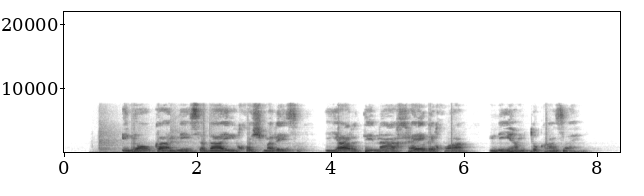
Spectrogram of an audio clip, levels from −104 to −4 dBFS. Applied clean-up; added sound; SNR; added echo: neural separator model SepFormer DNS4.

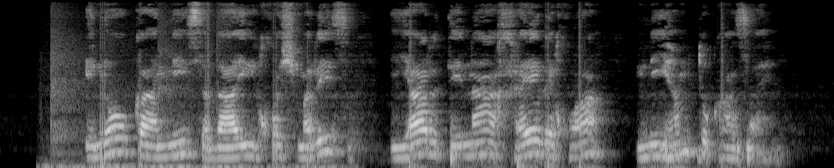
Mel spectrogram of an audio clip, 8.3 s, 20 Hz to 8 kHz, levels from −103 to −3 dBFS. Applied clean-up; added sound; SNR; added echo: none; Walk, footsteps; 16 dB; reverberation time 0.3 s.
